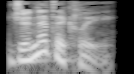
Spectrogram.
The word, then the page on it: genetically: British English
